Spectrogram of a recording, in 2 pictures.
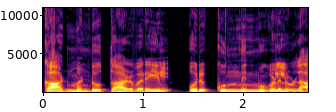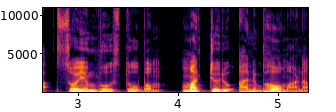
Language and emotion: Malayalam, neutral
